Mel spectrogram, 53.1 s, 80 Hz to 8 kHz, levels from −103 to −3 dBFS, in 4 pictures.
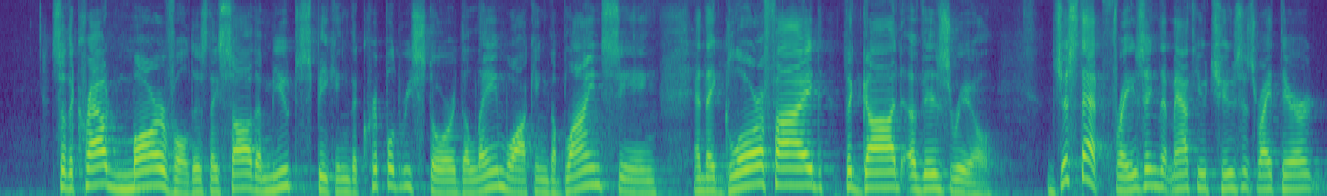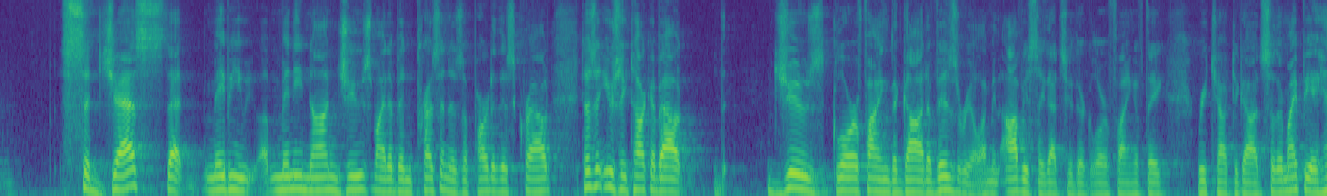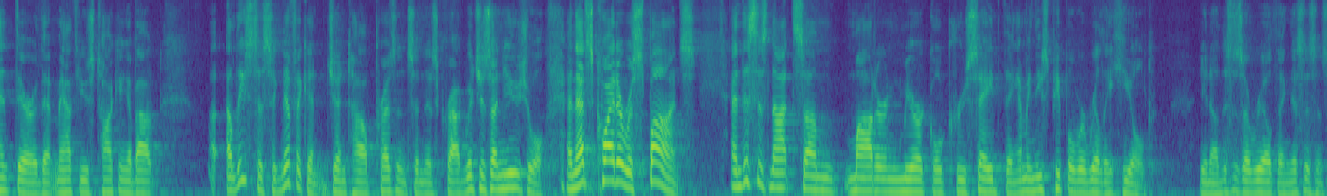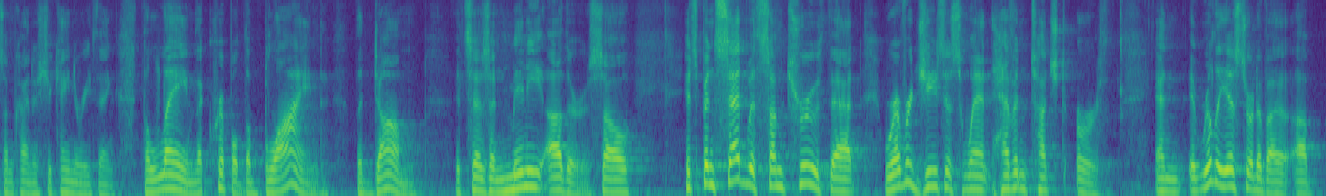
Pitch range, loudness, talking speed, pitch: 125-165 Hz, -26 LUFS, 190 wpm, 140 Hz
